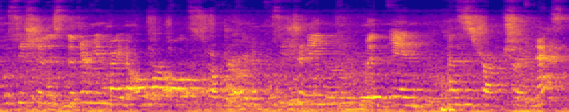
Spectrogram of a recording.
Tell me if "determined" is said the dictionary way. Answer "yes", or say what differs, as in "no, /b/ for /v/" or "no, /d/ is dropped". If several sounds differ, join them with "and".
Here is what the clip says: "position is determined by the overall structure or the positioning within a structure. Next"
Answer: no, /m/ is dropped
